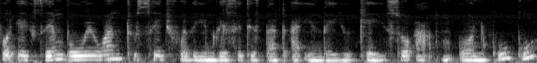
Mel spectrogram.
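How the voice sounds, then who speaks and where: A woman speaks in a fairly low, somewhat breathy voice with a dark, mellow tone. She keeps a moderate pace with hardly any pauses and ordinary pitch variation. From Zimbabwe. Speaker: YouTuber, postgraduate student. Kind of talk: advice talk / tutorial vlog. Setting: sit-down video, screen demo.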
